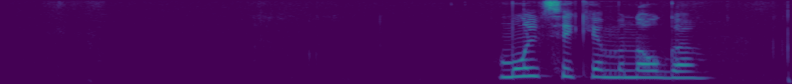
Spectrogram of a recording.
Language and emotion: Russian, neutral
